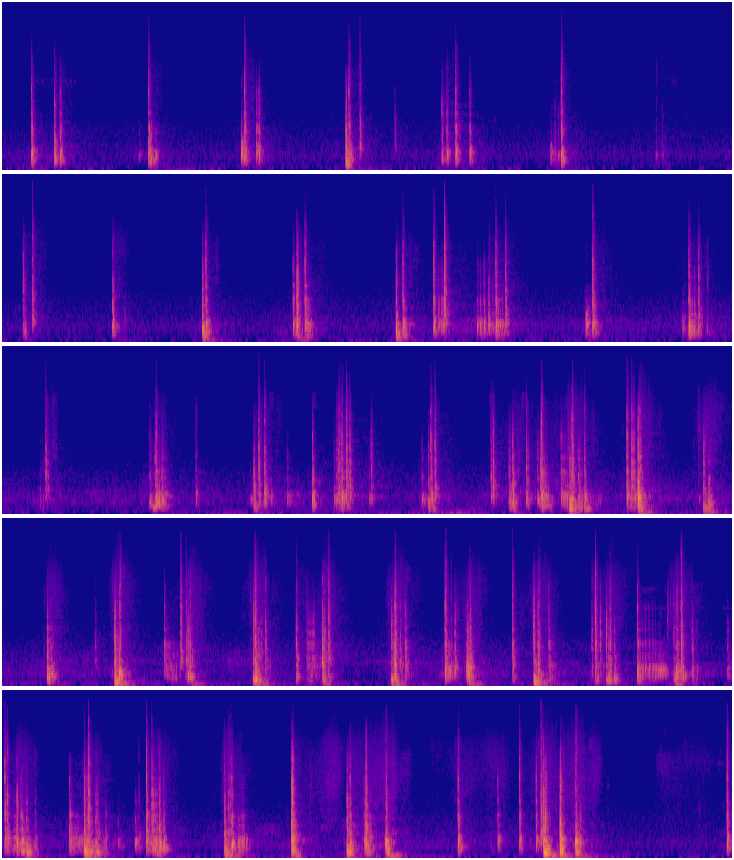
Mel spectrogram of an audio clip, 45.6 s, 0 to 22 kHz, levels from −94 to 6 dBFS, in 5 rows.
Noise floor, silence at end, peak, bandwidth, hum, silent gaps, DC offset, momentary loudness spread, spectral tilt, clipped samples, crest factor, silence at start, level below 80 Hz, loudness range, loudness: -80 dBFS; 0 s; -10 dBFS; 16 kHz; none; none; under 0.1%; 18 LU; -6 dB/octave; under 0.1%; 32 dB; 0.35 s; -58 dBFS; 12 LU; -41 LUFS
